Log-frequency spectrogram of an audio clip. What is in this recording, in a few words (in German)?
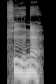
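"fine", dänische Mädchennamen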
